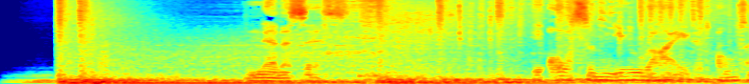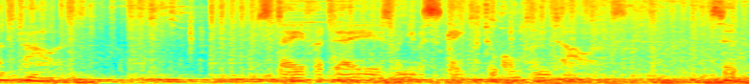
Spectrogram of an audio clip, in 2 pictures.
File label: advert; alton towers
